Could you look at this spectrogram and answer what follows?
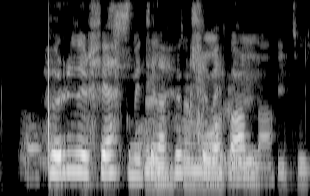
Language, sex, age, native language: Icelandic, male, 13, Icelandic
